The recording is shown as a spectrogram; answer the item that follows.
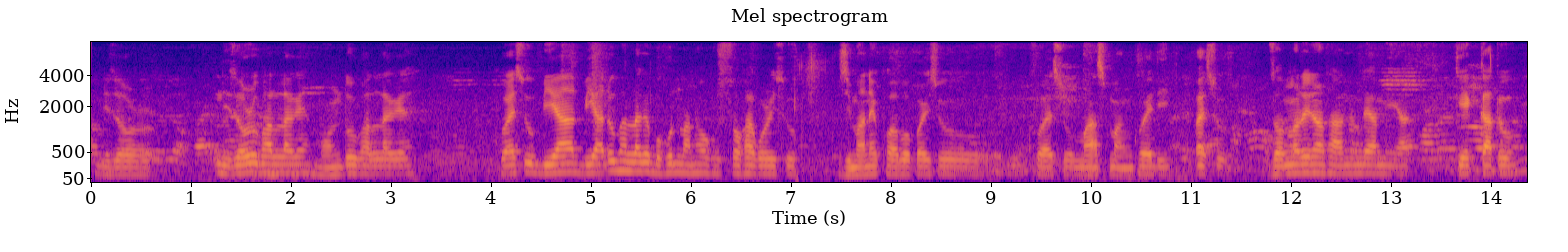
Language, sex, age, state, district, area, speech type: Assamese, male, 45-60, Assam, Lakhimpur, rural, spontaneous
